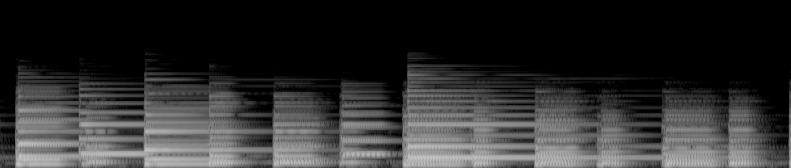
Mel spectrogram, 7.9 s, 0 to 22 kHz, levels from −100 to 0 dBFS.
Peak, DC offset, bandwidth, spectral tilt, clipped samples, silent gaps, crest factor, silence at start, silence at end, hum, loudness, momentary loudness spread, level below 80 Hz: -14 dBFS; under 0.1%; 4.3 kHz; -9.5 dB/octave; under 0.1%; none; 16 dB; 0.15 s; 0.3 s; none; -31 LUFS; 11 LU; -62 dBFS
